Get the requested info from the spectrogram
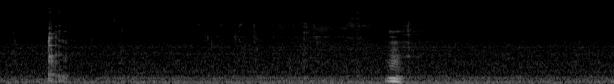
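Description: A steady low hum in a small room, a soft click just after the start, and about four seconds in one short, low vocal sound from the man eating, falling slightly in pitch.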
